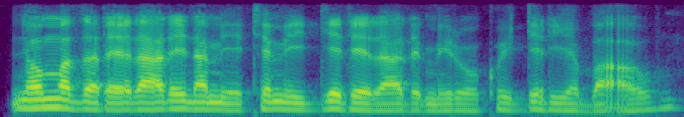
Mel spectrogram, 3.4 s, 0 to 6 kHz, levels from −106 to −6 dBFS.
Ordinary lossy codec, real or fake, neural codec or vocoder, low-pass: none; fake; codec, 16 kHz, 0.8 kbps, ZipCodec; 5.4 kHz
